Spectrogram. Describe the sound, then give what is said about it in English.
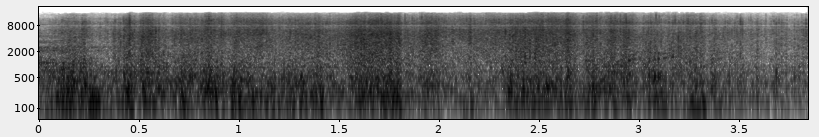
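Muffled rumbling and rustling from inside a bag of honey mustard almonds, a steady, fairly loud rush of low noise with faint crinkly texture, continuing without pause and with no voices. “This is what it sounds like inside the bag of honey mustard almonds.”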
